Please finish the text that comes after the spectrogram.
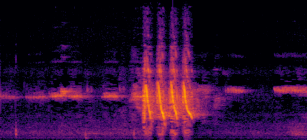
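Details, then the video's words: Bulbul master recording for training songbirds, 'tembak' style: a thin high steady whistle runs behind a short tight burst of four or five loud chirps that fall in pitch, then the whistle resumes. "Masteran Burung Kapas Tembak Suara Rapat Nembak Nembak"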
